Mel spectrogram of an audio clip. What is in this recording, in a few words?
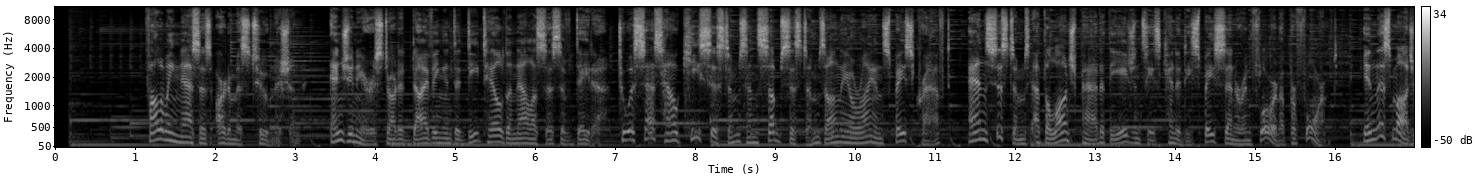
E-Learning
